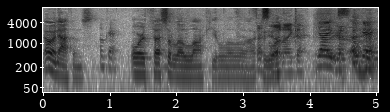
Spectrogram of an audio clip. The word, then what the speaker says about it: Thessaloniki: Or Thessalonica. Thessalonica. Yikes. Okay. Thessaloniki.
